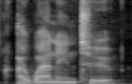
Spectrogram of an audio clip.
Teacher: Мы здесь отбрасываем звук т, потому что если у нас есть кластер н и т, это по сути одна и та же артикуляция, мы имеем право это сделать.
